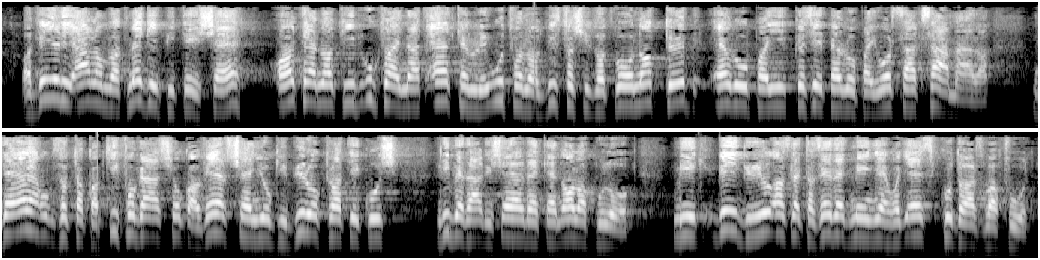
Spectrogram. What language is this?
Hungarian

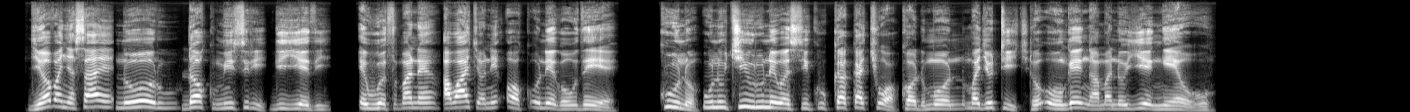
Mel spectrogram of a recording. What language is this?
Luo (Kenya and Tanzania)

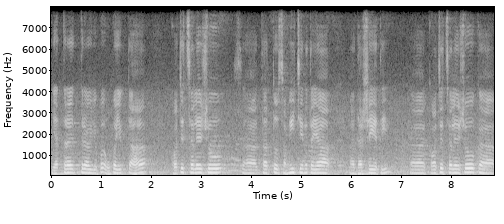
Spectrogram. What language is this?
Sanskrit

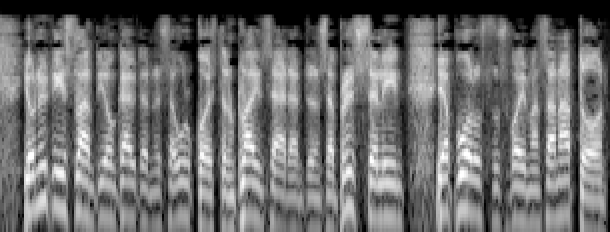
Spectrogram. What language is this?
Finnish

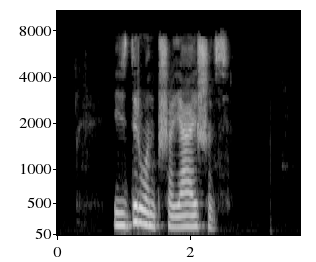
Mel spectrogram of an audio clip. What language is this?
Abkhazian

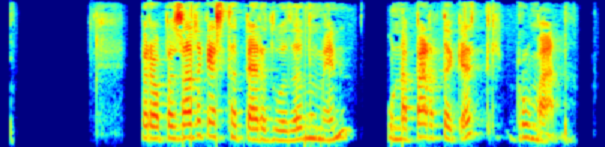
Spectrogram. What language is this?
Catalan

